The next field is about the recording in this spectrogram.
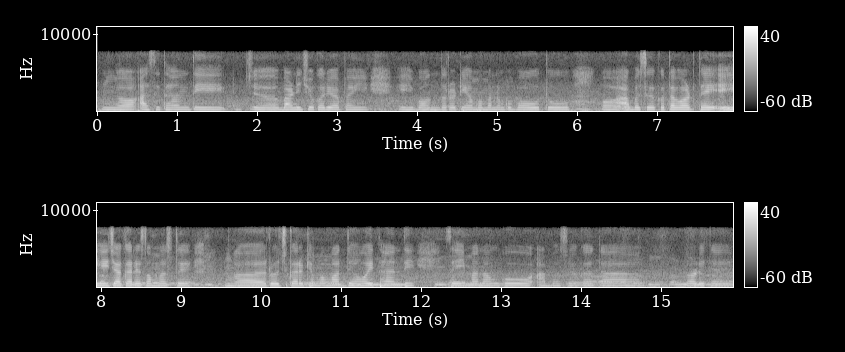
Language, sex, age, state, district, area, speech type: Odia, female, 18-30, Odisha, Jagatsinghpur, rural, spontaneous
